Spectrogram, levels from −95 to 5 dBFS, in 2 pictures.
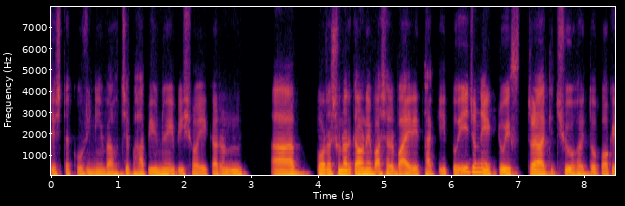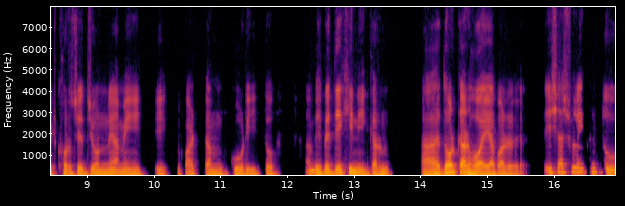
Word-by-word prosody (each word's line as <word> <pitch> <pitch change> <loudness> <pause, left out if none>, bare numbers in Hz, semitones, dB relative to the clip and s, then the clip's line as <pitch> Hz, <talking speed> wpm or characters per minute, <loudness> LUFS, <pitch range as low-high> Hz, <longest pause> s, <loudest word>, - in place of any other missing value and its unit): চেষ্টা 135 0 -4
করিনি 115 -3 -2
বা - - +2
হচ্ছে 115 +3 -3
ভাবিওনি 120 +2 +1
এই 105 - -1
বিষয়ে। 105 -1 -3
কারণ 120 +2 -1 0.7
আ - - -2 0.6
পড়াশোনার 145 +1 +4
কারণে 125 0 +6
বাসার 120 +2 +1
বাইরে 115 +1 +2
থাকি। 115 -1 -3
তো - - -3
এইজন্য 200 0 +1
একটু 130 +2 -4
এক্সট্রা 130 +2 -1 0.2
কিছু 135 +1 -7 0.2
হয়তো 125 +1 -1
পকেট 120 +1 -2
খরচের 125 -1 -1
জন্যে 115 0 +1
আমি 115 0 -1 0.5
ই - - -2
একটু 115 0 -19
পার্ট-টাইম 110 +1 -4 0.3
করি। 115 -3 0 0.2
তো 130 - -3 0.6
আ - - -14
ভেবে 155 +4 +3
দেখিনি। 165 -8 +3 0.2
কারণ 125 +1 +1 0.6
আ - - -2 0.3
দরকার 175 +1 +5
হয় 125 -1 +4
আবার 125 0 0 0.6
এসে 180 +2 -2
আসলে 205 +2 -3
কিন্তু 190 -1 -6
125 Hz, 140 wpm, -22 LUFS, 115-145 Hz, 0.7 s, কারণে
